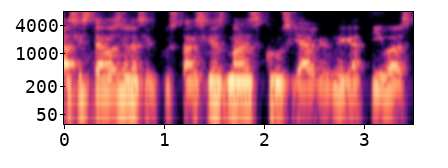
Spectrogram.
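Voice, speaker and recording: A man's medium-pitched voice with ordinary pitch variation, at a moderate pace. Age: 60s. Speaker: scholar of integral thought. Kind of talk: casual conversation. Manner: halting.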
